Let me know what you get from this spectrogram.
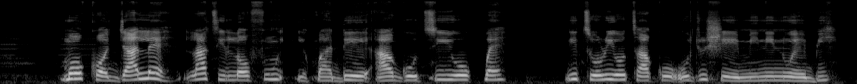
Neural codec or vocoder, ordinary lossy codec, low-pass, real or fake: vocoder, 48 kHz, 128 mel bands, Vocos; none; none; fake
